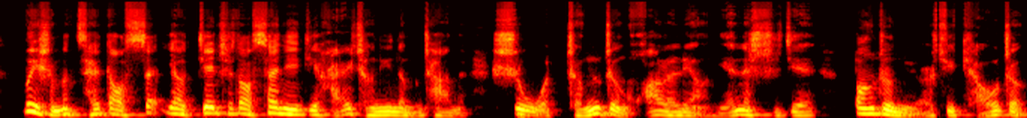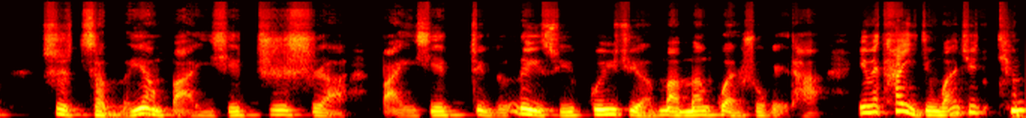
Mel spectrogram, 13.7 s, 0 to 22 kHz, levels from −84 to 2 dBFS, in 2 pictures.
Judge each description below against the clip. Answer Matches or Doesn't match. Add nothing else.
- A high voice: Doesn't match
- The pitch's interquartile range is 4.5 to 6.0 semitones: Matches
